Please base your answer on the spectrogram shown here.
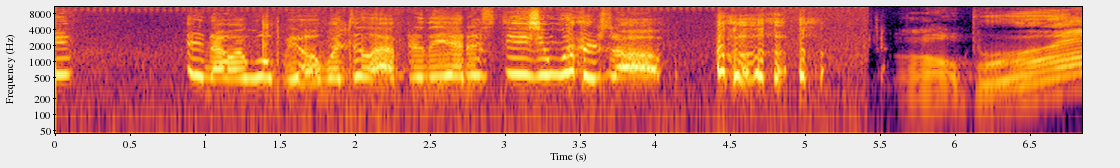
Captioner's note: feigns sobbing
